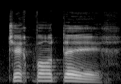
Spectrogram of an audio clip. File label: "tchairpentaire", patois jura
